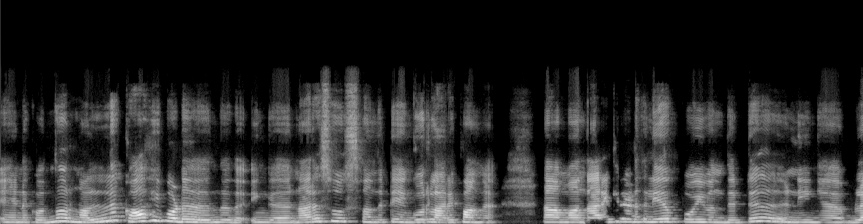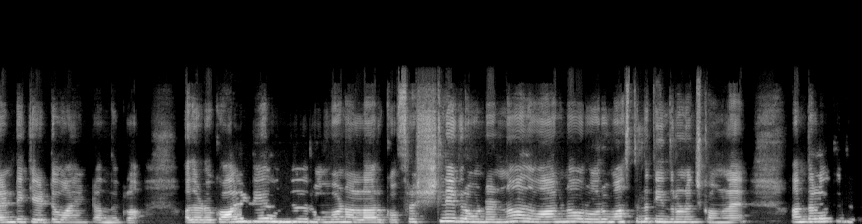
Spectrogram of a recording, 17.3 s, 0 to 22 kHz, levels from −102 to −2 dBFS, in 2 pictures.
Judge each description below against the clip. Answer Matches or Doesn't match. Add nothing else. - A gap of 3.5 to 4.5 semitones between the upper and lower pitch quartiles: Doesn't match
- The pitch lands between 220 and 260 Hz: Matches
